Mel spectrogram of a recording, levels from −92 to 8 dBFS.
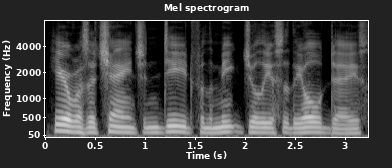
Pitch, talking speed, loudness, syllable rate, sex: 125 Hz, 240 wpm, -20 LUFS, 5.4 syllables/s, male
